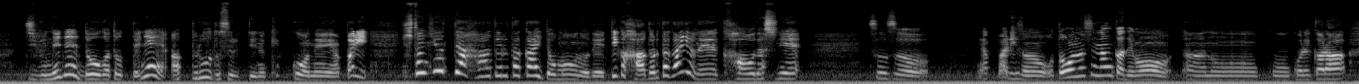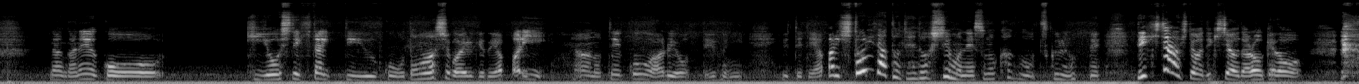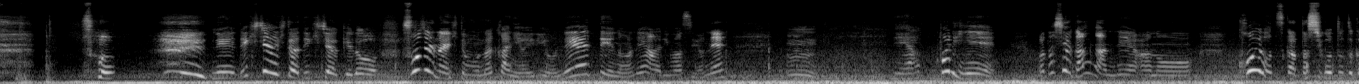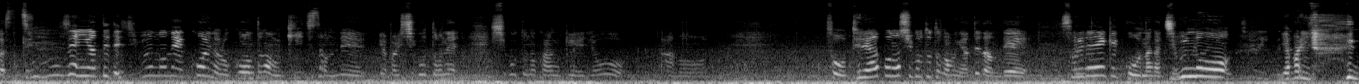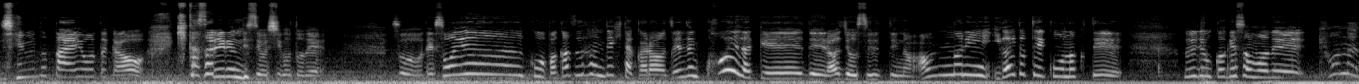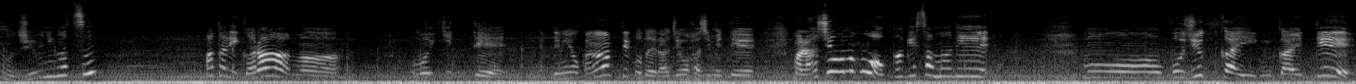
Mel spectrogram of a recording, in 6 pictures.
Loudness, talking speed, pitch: -22 LUFS, 340 characters per minute, 115 Hz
